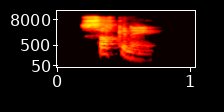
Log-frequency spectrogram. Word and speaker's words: Saucony: Saucony? – Saucony. – Saucony? – Yes. – Saucony.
